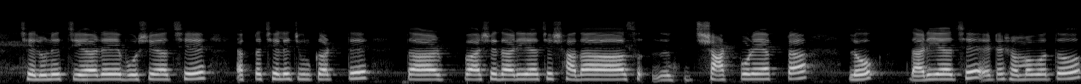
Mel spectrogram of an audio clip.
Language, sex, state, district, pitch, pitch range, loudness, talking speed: Bengali, female, West Bengal, North 24 Parganas, 235 Hz, 230-255 Hz, -19 LUFS, 135 wpm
